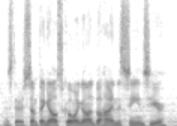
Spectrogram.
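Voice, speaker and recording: An actor playing a shrewd, composed prison duke in an anime video game, sardonic, unhurried and self-assured. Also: male voice, mid-range voice, over music, natural voice. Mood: musing, probing.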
